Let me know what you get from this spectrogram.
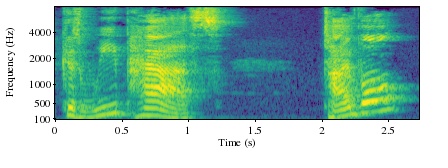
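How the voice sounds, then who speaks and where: A man's voice: high-pitched, very animated, very slow. A man hosting a podcast in a casual, joking chat, swearing freely and poking fun at himself. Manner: profane, joking, self-deprecating. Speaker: podcast host. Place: kitchen.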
